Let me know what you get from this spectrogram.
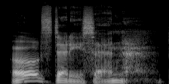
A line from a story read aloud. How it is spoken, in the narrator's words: Tam growled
